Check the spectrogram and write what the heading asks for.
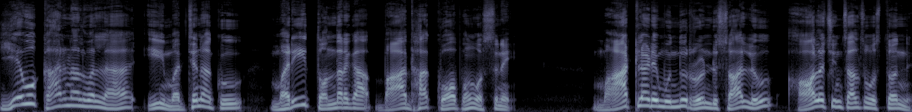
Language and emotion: Telugu, disgusted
